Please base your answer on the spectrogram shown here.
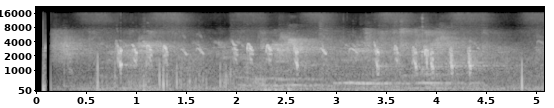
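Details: Aseel chicken chick, 15 days old: rapid, high, thin peeps and chirps, irregular, several each second, some short and falling, over a faint low hum in the background.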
